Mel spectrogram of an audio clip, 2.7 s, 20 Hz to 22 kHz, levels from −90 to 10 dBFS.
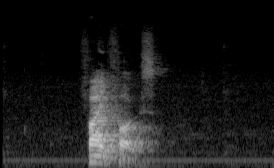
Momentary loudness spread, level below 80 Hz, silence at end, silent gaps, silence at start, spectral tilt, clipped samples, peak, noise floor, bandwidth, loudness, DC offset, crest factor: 19 LU; -66 dBFS; 1.2 s; none; 0.9 s; -5.5 dB/octave; under 0.1%; -2 dBFS; -62 dBFS; 10.5 kHz; -19 LUFS; under 0.1%; 22 dB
